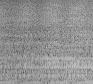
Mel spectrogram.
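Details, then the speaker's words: Chevy Trax/Cruze after a temporary fix taping a part back in, having jerked and misfired before: smooth steady idle with even beat, no stumbling; engine firing cleanly on all cylinders again. "sounds perfect it is running good again"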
